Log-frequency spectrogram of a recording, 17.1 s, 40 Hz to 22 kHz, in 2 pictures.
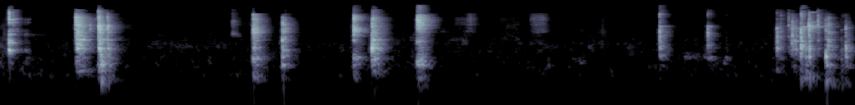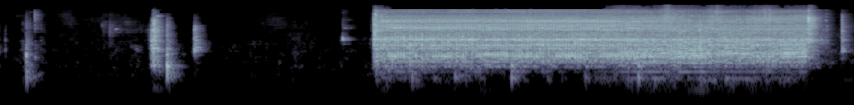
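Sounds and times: stand mixer motor running: 0:12.3 - 0:16.8.

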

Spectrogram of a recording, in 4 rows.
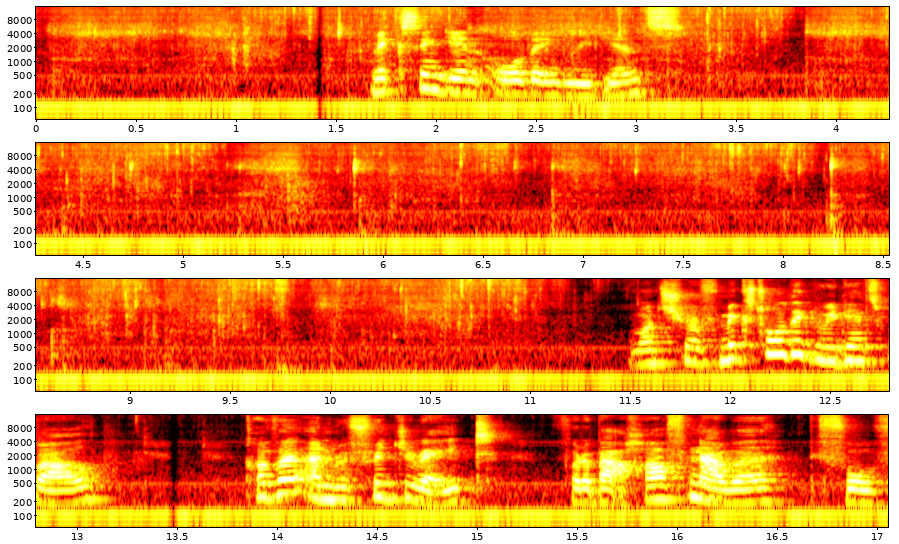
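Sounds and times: wet squelching of meat: 0:00.0 - 0:11.4
steady low hum: 0:00.0 - 0:16.8.

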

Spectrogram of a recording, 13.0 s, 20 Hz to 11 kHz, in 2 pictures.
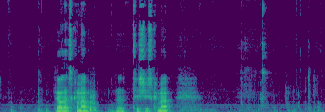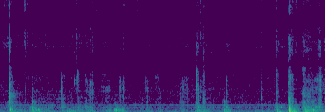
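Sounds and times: paintbrush working in cup: 0:05.0 - 0:13.0.

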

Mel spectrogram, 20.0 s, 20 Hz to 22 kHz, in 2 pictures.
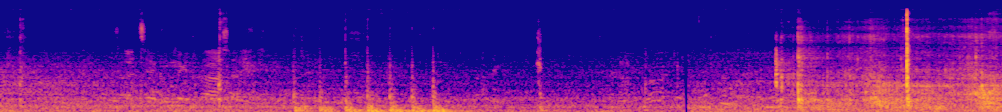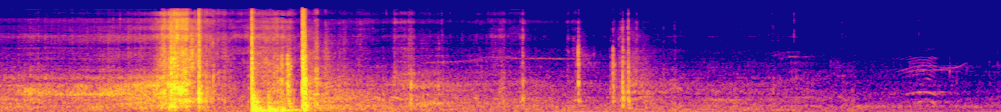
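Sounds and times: skateboard wheels rolling on pavement: 0:00.0 - 0:03.6, 0:04.2 - 0:20.0
skateboard clacks: 0:07.6 - 0:18.0.

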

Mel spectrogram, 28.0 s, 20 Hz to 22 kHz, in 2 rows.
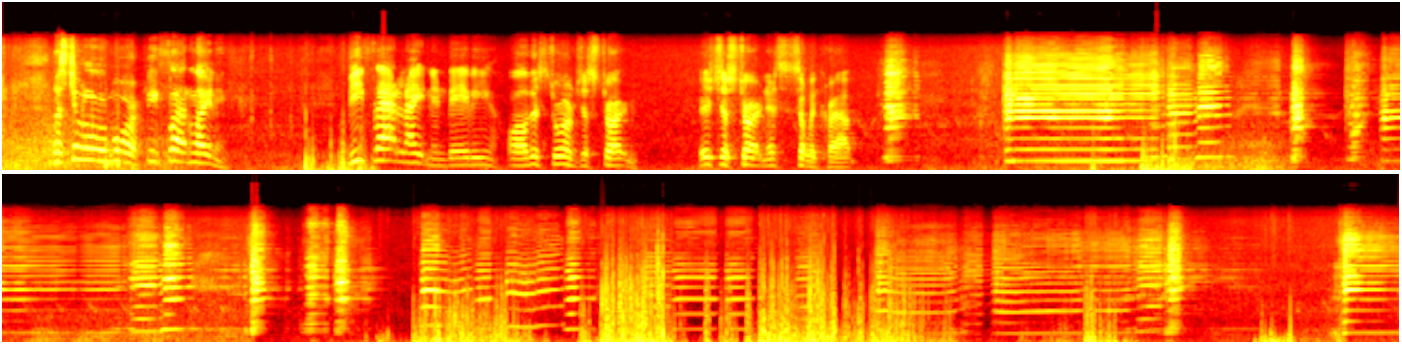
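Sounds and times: harmonica playing: 0:08.8 - 0:26.6, 0:27.3 - 0:27.9.

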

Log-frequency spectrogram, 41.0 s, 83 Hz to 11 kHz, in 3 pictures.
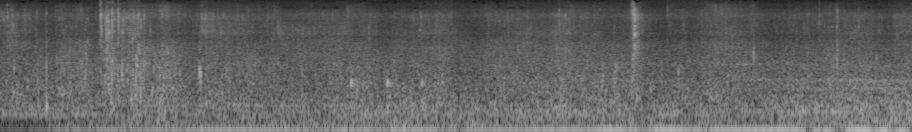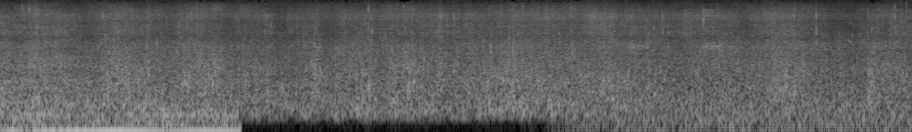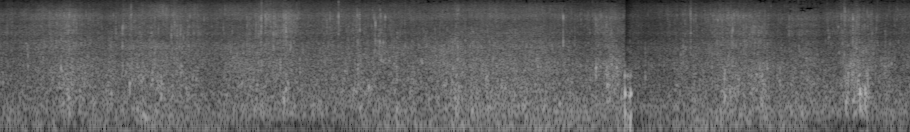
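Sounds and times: wind buffeting microphone: 0:00.0 - 0:17.3, 0:21.9 - 0:41.0
small waves lapping on sand: 0:00.0 - 0:41.0
heavy low rumble: 0:00.6 - 0:17.3, 0:33.4 - 0:38.2.

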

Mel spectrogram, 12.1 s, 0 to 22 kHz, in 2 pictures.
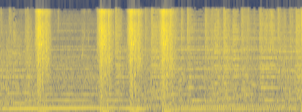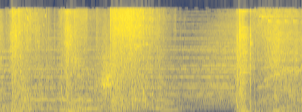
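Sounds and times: cartoon soundtrack music: 0:00.0 - 0:12.0
shattering crash: 0:06.1 - 0:09.6.

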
